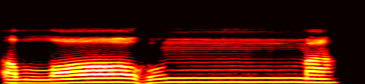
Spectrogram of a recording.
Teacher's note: তারপরে লামের উপরে খাড়া জাবার আছে, একাধিক পরিমাণ টান দিচ্ছে এখানে। মিমের উপরে তাসদিদ আছে, গণ্যা করা ওয়াজিব, তাই আমরা এখানে গণ্যা করছি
